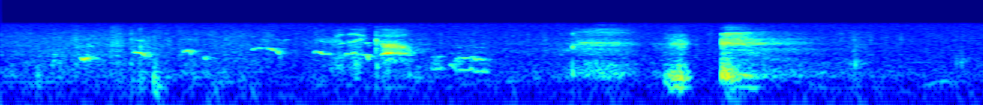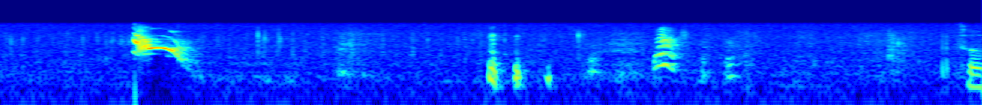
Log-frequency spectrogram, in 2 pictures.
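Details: Two-week-old puppies, fourteen days old, indoors in a small room: one sharp high squeal with a bright tonal sweep near the middle, among scattered soft snuffles, wheezy breaths and small scuffling sounds.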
